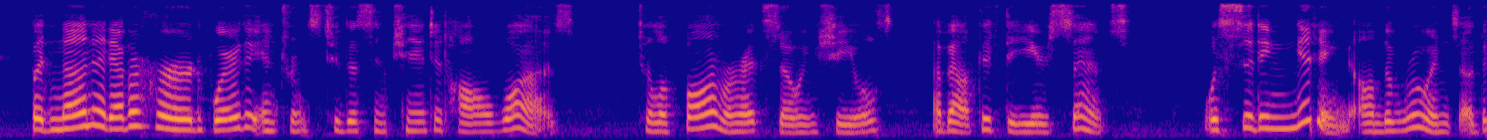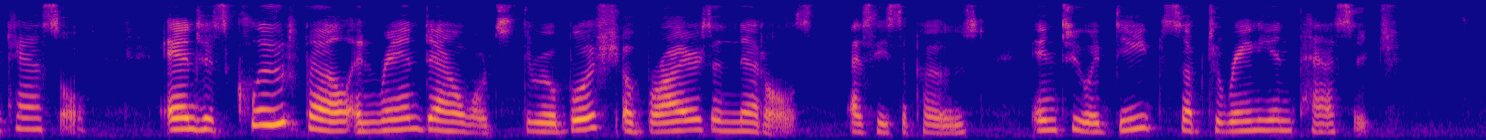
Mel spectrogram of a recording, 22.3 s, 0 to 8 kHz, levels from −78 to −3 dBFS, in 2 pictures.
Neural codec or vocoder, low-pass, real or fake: codec, 44.1 kHz, 3.4 kbps, Pupu-Codec; 7.2 kHz; fake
